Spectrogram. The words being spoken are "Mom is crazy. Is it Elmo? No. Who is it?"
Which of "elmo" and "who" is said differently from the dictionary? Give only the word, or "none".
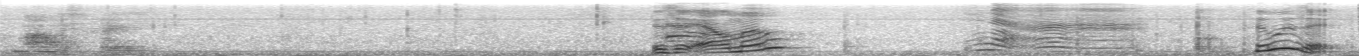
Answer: none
